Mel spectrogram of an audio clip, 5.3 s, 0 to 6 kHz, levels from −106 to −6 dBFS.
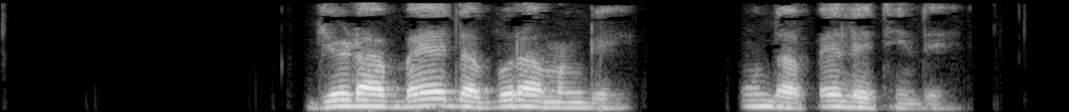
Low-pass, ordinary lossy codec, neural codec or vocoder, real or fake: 5.4 kHz; MP3, 32 kbps; none; real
